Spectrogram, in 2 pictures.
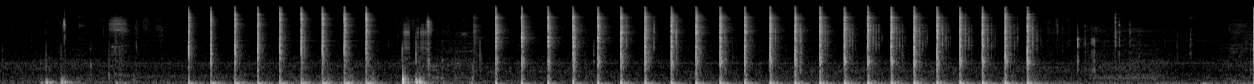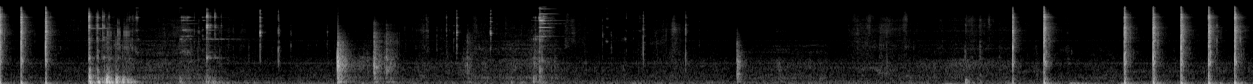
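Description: Brass hammer tapping a pin out of a SIG P320 fire control unit's housing: a run of sharp, evenly spaced metal taps, about four a second, for some eight seconds. After that come scattered single taps and clicks, with a quick cluster near the end.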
